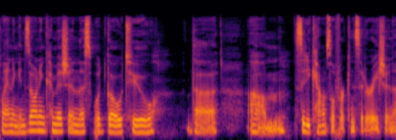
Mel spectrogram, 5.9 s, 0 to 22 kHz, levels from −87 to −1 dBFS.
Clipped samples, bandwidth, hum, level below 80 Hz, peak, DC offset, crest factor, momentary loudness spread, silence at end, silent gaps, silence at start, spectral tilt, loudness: under 0.1%; 15.5 kHz; none; -60 dBFS; -2 dBFS; under 0.1%; 20 dB; 8 LU; 0 s; none; 0 s; -3.5 dB/octave; -22 LUFS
